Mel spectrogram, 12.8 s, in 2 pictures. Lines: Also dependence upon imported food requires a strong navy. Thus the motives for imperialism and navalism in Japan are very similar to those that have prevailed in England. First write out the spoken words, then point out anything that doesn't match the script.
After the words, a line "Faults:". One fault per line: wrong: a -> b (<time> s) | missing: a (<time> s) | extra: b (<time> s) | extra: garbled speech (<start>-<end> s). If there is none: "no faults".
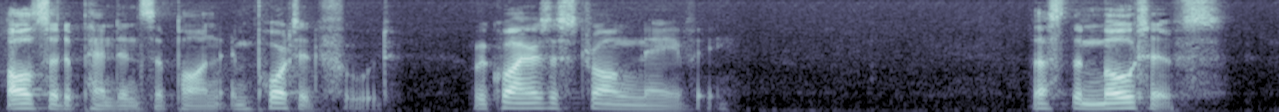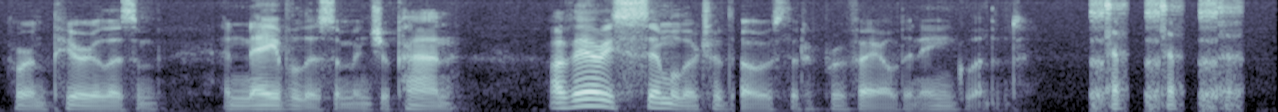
Also dependence upon imported food requires a strong navy. Thus the motives for imperialism and navalism in Japan are very similar to those that have prevailed in England.
Faults:
no faults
